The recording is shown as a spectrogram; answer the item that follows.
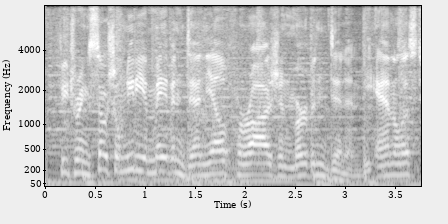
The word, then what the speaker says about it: Farage: Z I am Danielle farage like garage with an F in case you forgot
